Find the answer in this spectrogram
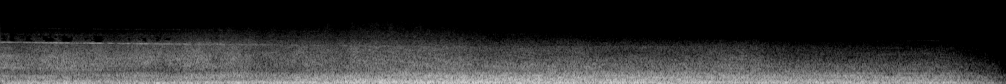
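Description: Steady rushing engine noise with a faint whine slowly falling in pitch, swelling about four seconds in and fading out at the very end.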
